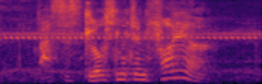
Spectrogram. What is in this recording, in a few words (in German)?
Frierender Junge; Hercules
